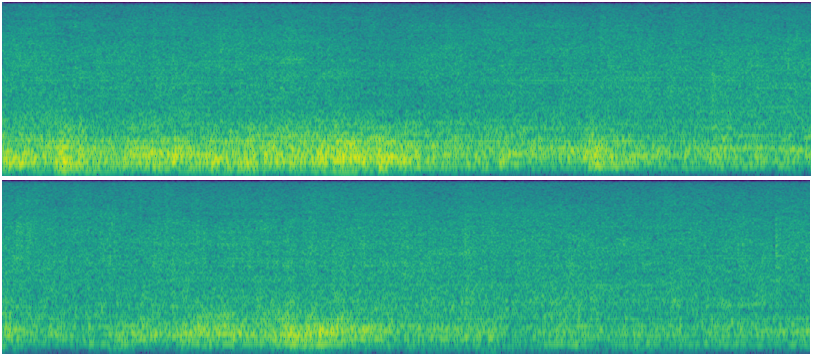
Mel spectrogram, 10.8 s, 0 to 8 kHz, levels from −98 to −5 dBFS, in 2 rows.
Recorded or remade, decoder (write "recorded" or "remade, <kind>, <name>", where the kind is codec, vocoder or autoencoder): remade, codec, SNAC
